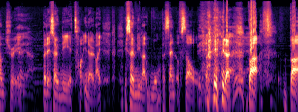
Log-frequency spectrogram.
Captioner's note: laughs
